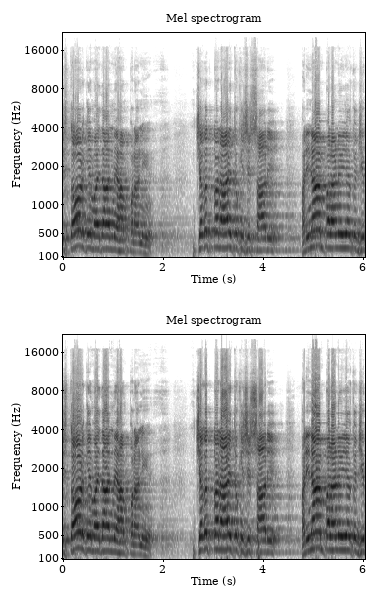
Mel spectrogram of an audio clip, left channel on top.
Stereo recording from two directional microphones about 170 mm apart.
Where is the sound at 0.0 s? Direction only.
10° right (ahead or behind).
